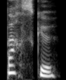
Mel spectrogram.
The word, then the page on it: parce que: french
